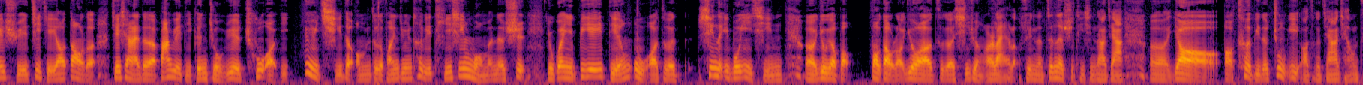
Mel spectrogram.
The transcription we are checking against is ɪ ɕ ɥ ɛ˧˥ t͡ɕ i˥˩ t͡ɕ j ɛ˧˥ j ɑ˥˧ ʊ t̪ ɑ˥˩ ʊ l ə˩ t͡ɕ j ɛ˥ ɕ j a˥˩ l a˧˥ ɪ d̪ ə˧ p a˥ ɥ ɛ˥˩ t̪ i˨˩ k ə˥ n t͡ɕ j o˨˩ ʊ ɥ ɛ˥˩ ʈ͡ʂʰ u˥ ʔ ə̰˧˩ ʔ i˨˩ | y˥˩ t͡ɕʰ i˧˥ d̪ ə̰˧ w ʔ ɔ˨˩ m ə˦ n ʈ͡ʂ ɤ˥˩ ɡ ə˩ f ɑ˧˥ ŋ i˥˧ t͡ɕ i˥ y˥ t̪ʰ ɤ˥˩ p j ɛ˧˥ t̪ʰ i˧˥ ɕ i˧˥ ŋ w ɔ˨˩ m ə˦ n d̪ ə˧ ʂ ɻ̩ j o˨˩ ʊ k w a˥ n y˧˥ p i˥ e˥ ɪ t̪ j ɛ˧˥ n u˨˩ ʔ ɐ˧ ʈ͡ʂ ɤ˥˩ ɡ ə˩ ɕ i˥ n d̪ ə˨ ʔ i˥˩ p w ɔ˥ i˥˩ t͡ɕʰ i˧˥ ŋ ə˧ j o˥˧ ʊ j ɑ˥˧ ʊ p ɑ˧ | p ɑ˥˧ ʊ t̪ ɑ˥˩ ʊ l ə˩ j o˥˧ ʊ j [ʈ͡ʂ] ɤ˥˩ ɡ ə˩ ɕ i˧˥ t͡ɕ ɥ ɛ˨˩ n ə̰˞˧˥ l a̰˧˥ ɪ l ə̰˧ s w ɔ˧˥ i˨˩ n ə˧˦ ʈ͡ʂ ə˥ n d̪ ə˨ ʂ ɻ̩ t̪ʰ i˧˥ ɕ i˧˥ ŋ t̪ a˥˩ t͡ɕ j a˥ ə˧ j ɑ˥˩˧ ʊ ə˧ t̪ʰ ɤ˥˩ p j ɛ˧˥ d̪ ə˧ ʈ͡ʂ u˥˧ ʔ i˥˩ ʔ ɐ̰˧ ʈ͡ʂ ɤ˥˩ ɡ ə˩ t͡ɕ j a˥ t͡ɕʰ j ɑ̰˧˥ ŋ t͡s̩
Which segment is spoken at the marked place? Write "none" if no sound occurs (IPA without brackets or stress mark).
ʈ͡ʂ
